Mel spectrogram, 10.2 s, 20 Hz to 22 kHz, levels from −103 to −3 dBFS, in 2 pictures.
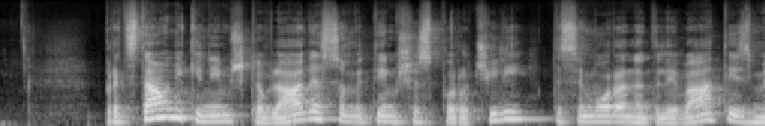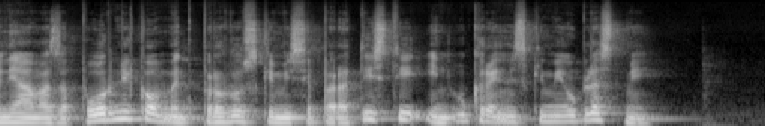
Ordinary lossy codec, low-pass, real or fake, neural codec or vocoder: none; none; fake; codec, 44.1 kHz, 7.8 kbps, Pupu-Codec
